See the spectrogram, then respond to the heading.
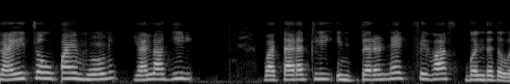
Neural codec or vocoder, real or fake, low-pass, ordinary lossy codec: codec, 16 kHz, 2 kbps, FreqCodec, smaller model; fake; none; none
